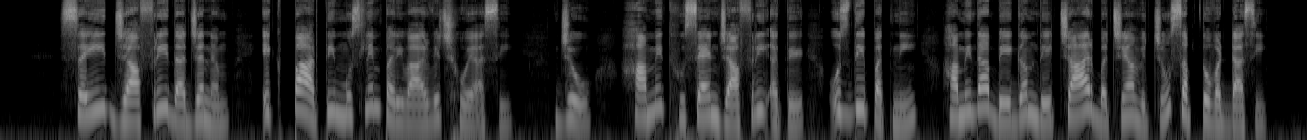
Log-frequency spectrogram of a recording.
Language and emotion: Punjabi, neutral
